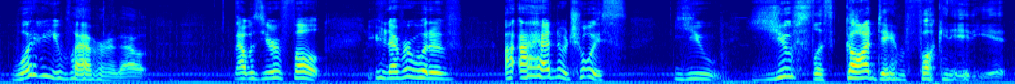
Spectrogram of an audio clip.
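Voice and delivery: loud, raging accusation; furious yelling. Acted. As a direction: scream the blame at him. Furious blame quarrel.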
